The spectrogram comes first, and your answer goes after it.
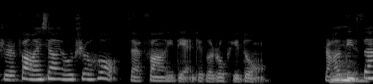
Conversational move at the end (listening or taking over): listening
